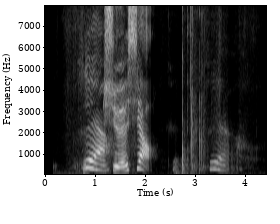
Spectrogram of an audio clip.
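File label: "xue2xiao4", Mandarin Chinese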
